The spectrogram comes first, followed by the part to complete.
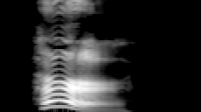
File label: "her", English; 3000 words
